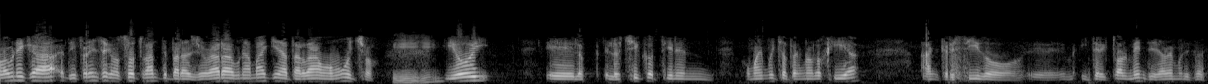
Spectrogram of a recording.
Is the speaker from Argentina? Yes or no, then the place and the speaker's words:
yes; Entre Ríos, Argentina; hay propaganda en Entre Ríos, porque soy de Entre Ríos.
